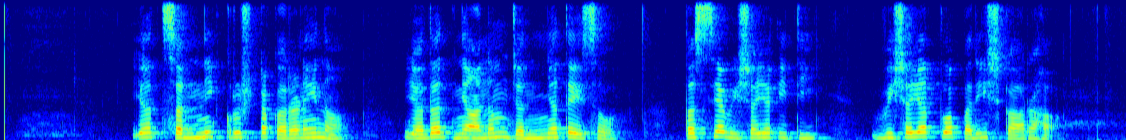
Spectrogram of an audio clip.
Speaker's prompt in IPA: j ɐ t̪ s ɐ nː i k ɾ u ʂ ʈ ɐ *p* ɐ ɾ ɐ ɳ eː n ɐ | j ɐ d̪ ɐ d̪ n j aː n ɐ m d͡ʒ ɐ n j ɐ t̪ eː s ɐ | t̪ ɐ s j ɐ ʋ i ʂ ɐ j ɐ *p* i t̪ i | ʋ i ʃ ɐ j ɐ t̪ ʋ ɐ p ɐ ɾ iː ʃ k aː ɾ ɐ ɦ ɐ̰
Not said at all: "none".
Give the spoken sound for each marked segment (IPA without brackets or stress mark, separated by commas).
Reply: k, ʔ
